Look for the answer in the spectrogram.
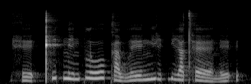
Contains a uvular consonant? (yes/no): no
